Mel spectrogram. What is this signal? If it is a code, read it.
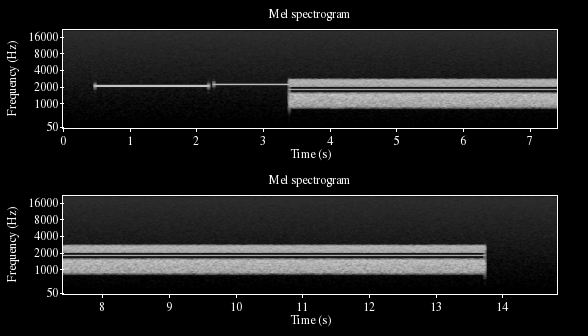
Dial-up modem handshake (low-speed, two carriers), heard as two whistles, then hiss.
